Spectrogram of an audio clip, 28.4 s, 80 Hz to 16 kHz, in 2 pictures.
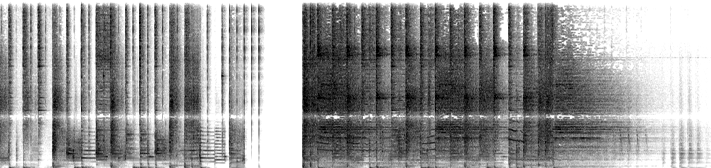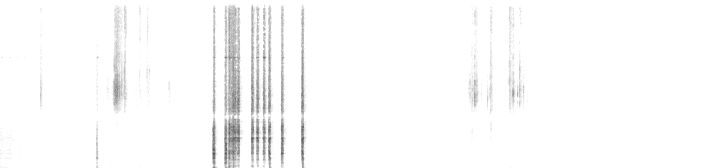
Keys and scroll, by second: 15.0 space, 16.9 =, 17.0 =, 23.6-25.2 typing.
